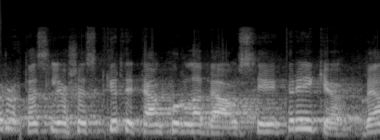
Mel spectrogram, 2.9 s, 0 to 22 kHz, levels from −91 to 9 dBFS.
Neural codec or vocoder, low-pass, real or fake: none; 10.8 kHz; real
